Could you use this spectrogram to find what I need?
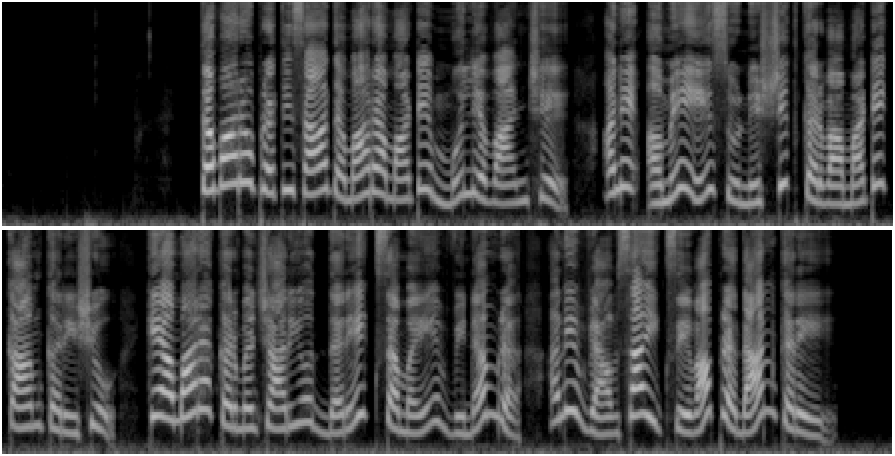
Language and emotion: Gujarati, happy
